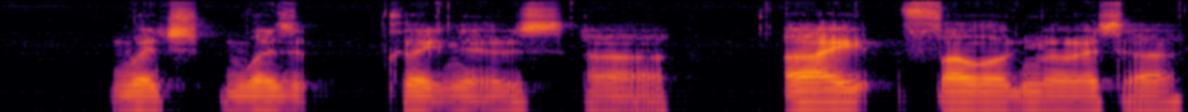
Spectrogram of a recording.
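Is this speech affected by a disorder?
Yes: spinal muscular atrophy.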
